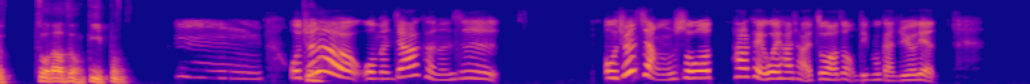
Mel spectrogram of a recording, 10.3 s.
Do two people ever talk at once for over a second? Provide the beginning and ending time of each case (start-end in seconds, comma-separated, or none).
none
